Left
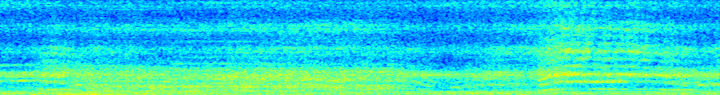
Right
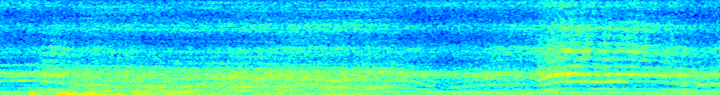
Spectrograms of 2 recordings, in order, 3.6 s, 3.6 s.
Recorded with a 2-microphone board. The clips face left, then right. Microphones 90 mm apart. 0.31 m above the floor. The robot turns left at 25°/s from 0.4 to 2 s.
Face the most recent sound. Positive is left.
turn(degrees=-70)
